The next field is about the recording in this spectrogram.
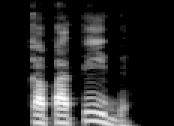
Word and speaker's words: kapatid: The next word is kapatid. Kapatid. Kapatid. Kapatid is spelled as K-A-P-A-T-I-D.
